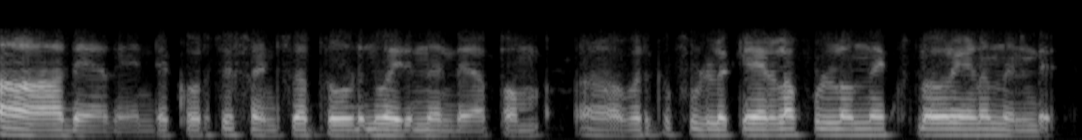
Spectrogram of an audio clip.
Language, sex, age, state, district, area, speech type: Malayalam, male, 18-30, Kerala, Kozhikode, urban, conversation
